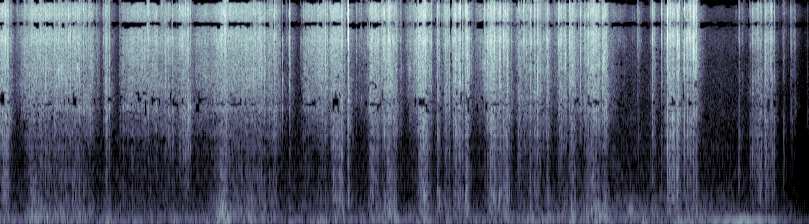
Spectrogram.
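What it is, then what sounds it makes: Natural loofah sponge. A dry natural loofah pad with a string loop, made of fibrous plant material, is scratched with fingernails. The result is a string of bright, raspy scratching strokes, dense with high hiss and very little low end.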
